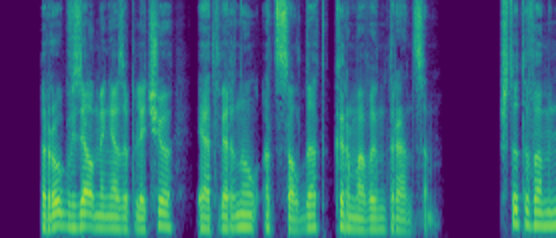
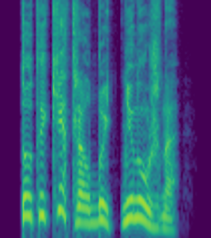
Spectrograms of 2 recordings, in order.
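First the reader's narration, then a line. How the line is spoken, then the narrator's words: Exclaiming. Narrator (Russian): воскликнул я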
